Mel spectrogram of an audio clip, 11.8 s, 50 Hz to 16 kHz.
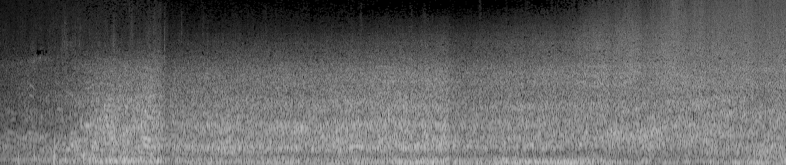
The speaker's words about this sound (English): F-18 Super Hornet holding it at the start of the runway, here it comes.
